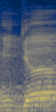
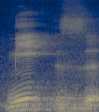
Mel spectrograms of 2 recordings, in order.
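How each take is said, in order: First: The consonant sounds like j, without hissing. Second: The consonant is a z with audible hissing. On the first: The speaker calls it wrong. "Jangan mija seperti huruf jim" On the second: The speaker calls it right. "jangan sampai tertinggal bunyi desisnya"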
